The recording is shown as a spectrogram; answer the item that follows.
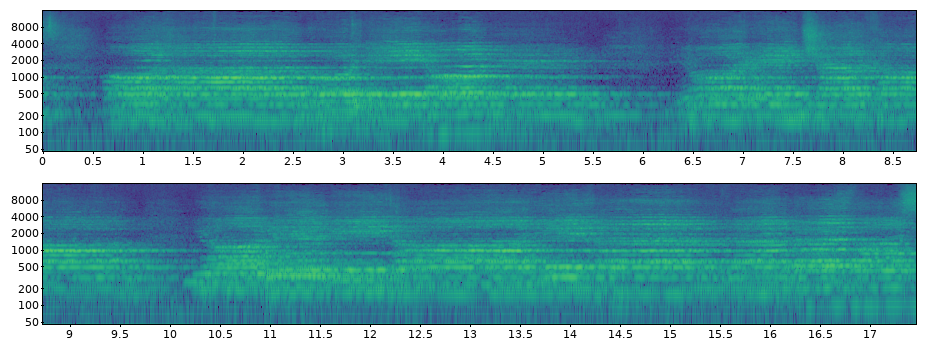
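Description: Church choir singing sustained chords in several parts, in phrases broken by short breaths about six and ten seconds in.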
